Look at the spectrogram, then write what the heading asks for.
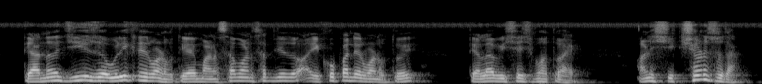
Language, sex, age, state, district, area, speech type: Marathi, male, 60+, Maharashtra, Kolhapur, urban, spontaneous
